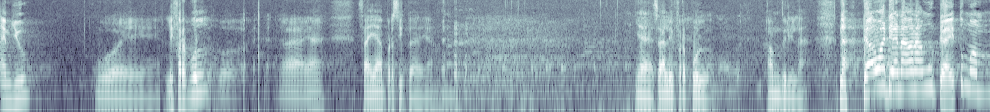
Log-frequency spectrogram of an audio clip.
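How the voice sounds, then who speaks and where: A man delivers a humorous sermon. He teases and jokes with the audience. His voice sits high and rings out in a large hall with a long reverb tail. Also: a bit bright. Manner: joking, playful, teasing the audience. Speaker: Islamic preacher.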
